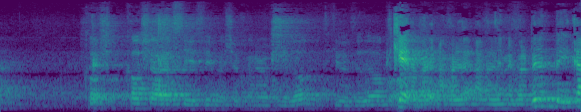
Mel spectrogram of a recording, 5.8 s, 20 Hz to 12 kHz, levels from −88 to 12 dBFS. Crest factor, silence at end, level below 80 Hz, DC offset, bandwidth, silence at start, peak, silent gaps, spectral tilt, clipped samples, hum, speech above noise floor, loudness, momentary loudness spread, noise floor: 26 dB; 0 s; -88 dBFS; under 0.1%; 12 kHz; 0 s; -4 dBFS; none; -0.5 dB/octave; under 0.1%; none; 23 dB; -29 LUFS; 21 LU; -53 dBFS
